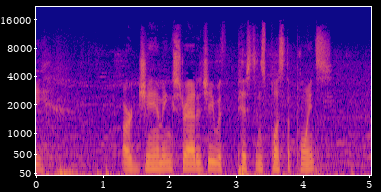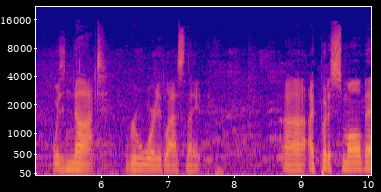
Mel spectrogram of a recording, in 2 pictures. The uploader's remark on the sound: Live from Dimond Slice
